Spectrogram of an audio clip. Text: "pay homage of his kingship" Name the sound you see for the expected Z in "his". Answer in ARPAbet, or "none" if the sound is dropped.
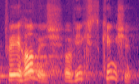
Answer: S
